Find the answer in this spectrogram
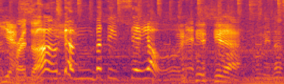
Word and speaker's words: Competizione: competizione. You almost have to say it Italian. Yes. For it to, competizione.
